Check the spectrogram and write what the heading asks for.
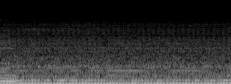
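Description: A car's engine idling, heard from inside the cabin as a steady low hum.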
